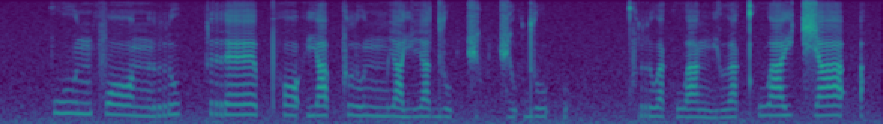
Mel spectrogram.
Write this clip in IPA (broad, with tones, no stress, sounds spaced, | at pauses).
k w u˧ n f ɔː˨˩ n r u˥˩ k̚ p r ɛː˥˩ pʰ ɔ˥˩ ʔ j a˥˩ p̚ k l u˧ n m i˨˩ a̯ j i˧ a̯ d u˨˩ ʔ t͡ɕ u˨˩ k̚ t͡ɕ u˦˥ ʔ d u˥˩ ʔ | kʰ r u˨˩ a̯ k w a˨˩ ŋ j ɯ˧ a̯ kʰ w a˥˩ j t͡ɕ a˥˩ ʔ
